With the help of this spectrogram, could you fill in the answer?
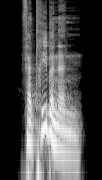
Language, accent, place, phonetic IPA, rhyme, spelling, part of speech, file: German, Germany, Berlin, [fɛɐ̯ˈtʁiːbənən], -iːbənən, vertriebenen, adjective, De-vertriebenen.ogg
- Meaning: inflection of vertrieben: 1. strong genitive masculine/neuter singular 2. weak/mixed genitive/dative all-gender singular 3. strong/weak/mixed accusative masculine singular 4. strong dative plural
